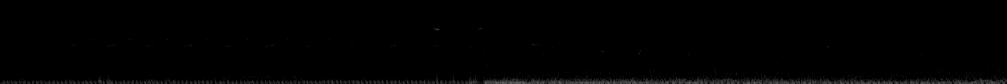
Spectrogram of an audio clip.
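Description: Faint outdoor ambience in which a small bird calls a quick series of repeated chirps, about two or three a second, for the first few seconds. About five seconds in the background changes abruptly to a steadier low rumble.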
